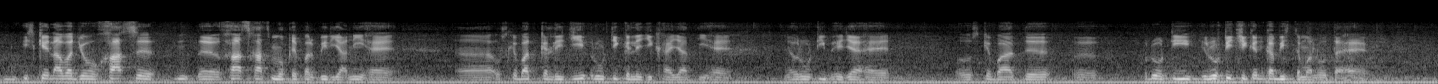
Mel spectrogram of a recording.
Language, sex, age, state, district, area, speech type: Urdu, male, 45-60, Delhi, South Delhi, urban, spontaneous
